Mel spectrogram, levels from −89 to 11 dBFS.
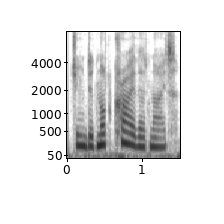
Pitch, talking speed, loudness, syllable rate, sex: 195 Hz, 240 wpm, -15 LUFS, 4.1 syllables/s, female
